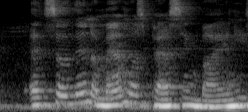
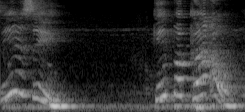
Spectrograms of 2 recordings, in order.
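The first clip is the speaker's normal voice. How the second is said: breezy passer-by; 12 semitones higher, 4 dB quieter than usual. Acted. Passer-by offers easy fix.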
